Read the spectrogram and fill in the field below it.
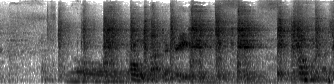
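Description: A metal bench creaks and rattles as it is tipped.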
